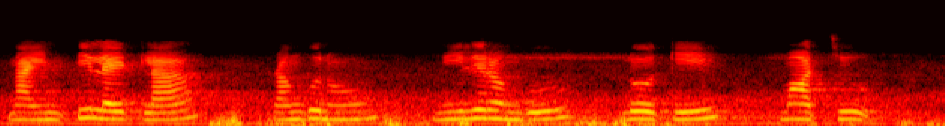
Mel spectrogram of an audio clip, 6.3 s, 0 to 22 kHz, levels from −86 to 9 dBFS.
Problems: constant background noise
